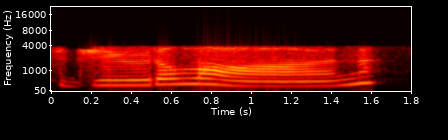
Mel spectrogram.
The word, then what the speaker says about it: Judilyn: Well, it's got to be a little more southern there, Tom. It's Judilyn.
